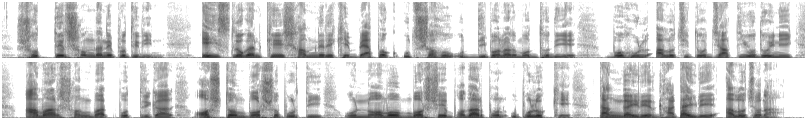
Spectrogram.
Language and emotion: Bengali, neutral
